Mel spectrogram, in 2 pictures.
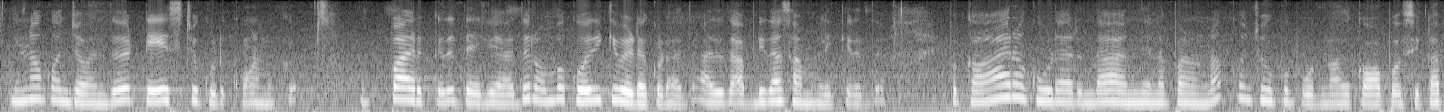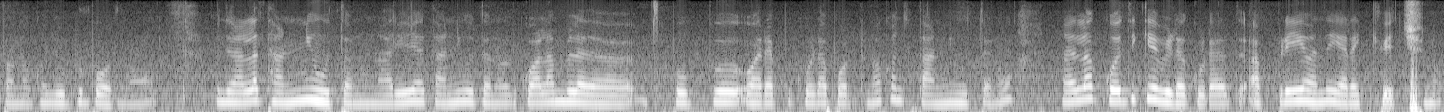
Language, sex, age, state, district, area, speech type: Tamil, female, 18-30, Tamil Nadu, Sivaganga, rural, spontaneous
